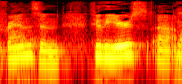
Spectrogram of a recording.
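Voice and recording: With a Minnesota accent, a woman speaks at a medium pitch.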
